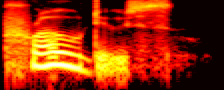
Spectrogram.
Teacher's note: Produce as a noun, stress on the first syllable, and it's an O.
